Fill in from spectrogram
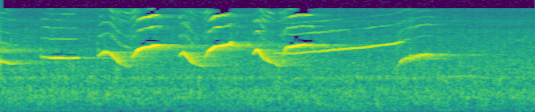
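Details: Oriental magpie-robin singing, a recording aimed at calming stressed birds that have stopped singing: a run of rich, swooping whistles that dip and rise, ending in a single upslurred note above low background hiss.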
